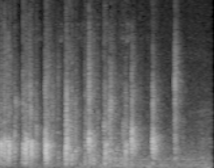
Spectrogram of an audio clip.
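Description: Scattered audience clapping at a music launch event, about nine distinct loud bursts at an uneven rhythm, like a handful of people applauding together at close range with no talk over it.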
